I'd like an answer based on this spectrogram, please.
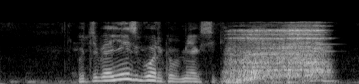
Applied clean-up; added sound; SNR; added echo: none; Dishes, pots, and pans; -3 dB; none.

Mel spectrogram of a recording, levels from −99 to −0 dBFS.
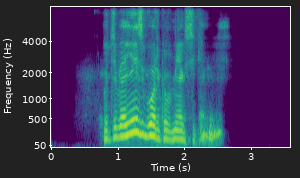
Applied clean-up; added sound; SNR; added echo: neural mask model Resemble Enhance denoiser.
